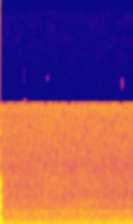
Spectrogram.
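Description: Steady low background rumble with a faint hiss and no distinct events.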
